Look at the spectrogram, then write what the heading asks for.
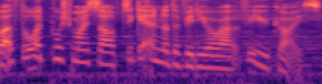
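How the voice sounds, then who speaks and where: Speaking fairly quickly with lively intonation, a woman in a British accent is heard over music in the background. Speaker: video game guide maker. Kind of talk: game tutorial narration.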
